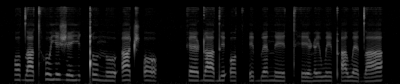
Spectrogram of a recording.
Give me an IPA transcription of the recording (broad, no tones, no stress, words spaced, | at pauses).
ɔd̪atʰoje ʒejɪǃo n̪oʔat͡ʃʼɔ | kɛ ɖa d̪ɪʔɔt͡sʼe bɛn̪e tʰeɳe wepʼawɛ d̪a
